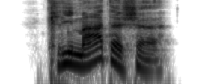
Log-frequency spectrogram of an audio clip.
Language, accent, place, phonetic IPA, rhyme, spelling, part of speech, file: German, Germany, Berlin, [kliˈmaːtɪʃə], -aːtɪʃə, klimatische, adjective, De-klimatische.ogg
- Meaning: inflection of klimatisch: 1. strong/mixed nominative/accusative feminine singular 2. strong nominative/accusative plural 3. weak nominative all-gender singular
